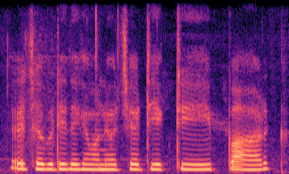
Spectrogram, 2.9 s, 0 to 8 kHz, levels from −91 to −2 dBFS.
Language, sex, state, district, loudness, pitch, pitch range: Bengali, female, West Bengal, Alipurduar, -17 LUFS, 235 Hz, 230-240 Hz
